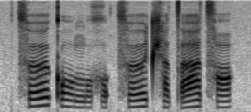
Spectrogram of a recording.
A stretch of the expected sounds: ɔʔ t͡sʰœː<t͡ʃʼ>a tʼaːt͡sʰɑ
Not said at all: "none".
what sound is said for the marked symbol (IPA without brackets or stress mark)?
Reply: t͡ʃʰ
